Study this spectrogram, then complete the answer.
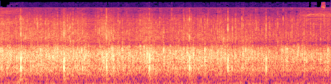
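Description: A church congregation claps in a steady rhythmic beat, many hands together at moderate distance, sustained without a break.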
